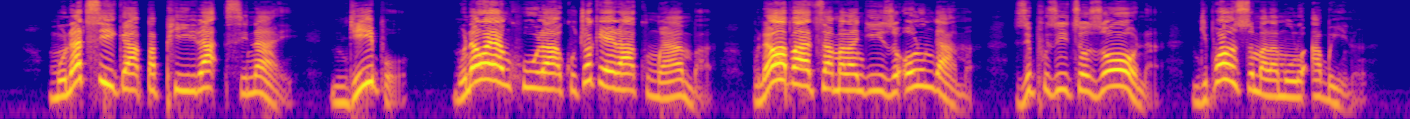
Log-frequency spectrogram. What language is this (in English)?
Nyanja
